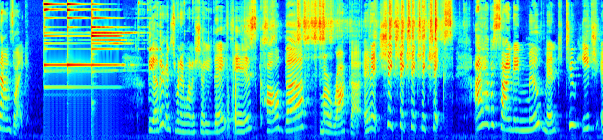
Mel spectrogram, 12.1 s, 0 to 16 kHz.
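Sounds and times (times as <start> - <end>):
triangle struck with metal beater: 0.9 - 3.0.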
